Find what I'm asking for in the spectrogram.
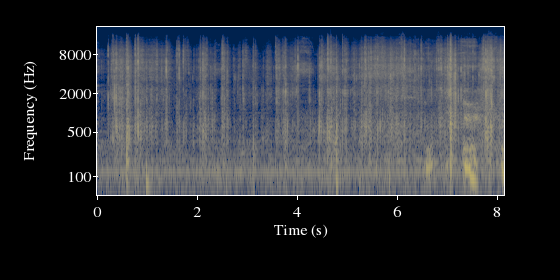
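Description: Plastic and paper packaging around a Tactile Knife Co. Archer titanium-scaled flipper knife crinkles and crackles steadily as it is unwrapped up close, a dense continuous rustle with sharper crunchy spikes throughout.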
